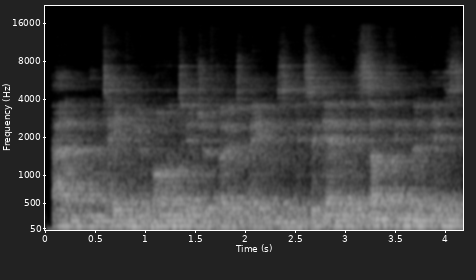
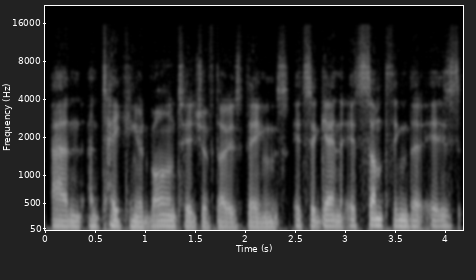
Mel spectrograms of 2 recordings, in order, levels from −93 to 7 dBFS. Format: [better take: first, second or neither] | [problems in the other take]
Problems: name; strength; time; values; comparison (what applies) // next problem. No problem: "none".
second | room echo; strong; dies away in 1.9 s // off-mic speech; far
